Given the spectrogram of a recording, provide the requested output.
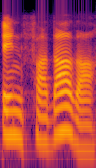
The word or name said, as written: enfadada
